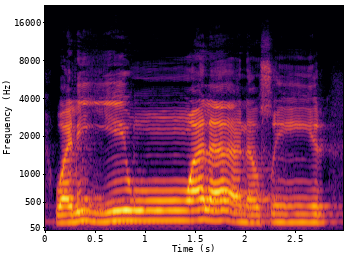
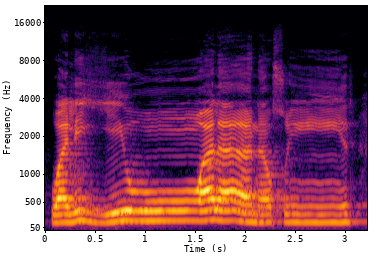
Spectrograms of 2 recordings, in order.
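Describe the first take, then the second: The two takes are said the same way.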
